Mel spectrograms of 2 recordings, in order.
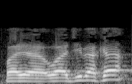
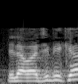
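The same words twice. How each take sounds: First: واجبك said slowly as waajibaka, "a" before the ka; ending vowelled -ka after -ba. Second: واجبك after إلى said waajibika, with "i" after the b; kasra before final -ka. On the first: Teacher trying out the case ending, واجبك slowly as waajibaka. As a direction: draw out واجبك with an open -baka ending. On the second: Teacher correcting the case ending after إلى, واجبك as waajibika. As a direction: give واجبك a -bika ending. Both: Shown as a demonstration. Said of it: "إلى واجبك".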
